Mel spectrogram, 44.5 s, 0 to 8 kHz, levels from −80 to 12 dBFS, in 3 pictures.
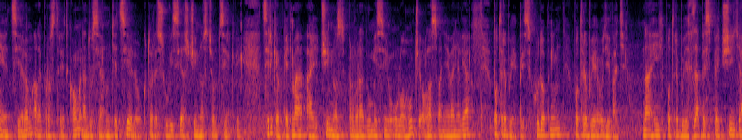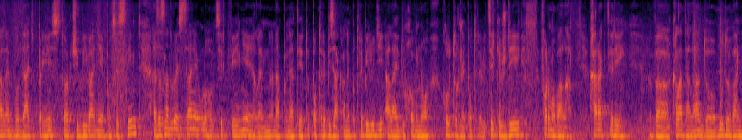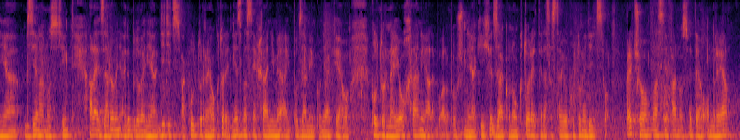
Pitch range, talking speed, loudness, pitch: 105-120 Hz, 130 wpm, -20 LUFS, 110 Hz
